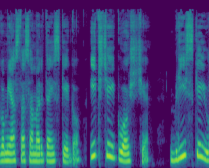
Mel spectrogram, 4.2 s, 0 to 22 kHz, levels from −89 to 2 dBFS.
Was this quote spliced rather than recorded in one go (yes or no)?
yes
